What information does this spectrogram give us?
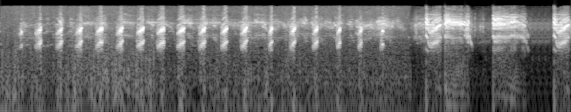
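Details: Swiftlet lure call for a crowded bird house: a steady series of about two high, buzzy chirps per second, followed by a few louder, harsher twittering bursts at the end.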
